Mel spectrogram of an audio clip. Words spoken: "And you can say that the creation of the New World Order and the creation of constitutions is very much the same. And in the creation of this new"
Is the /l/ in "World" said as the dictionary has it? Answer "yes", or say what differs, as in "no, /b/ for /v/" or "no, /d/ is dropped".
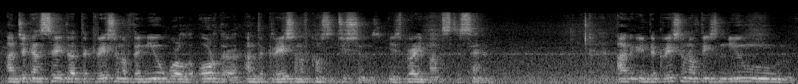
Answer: yes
